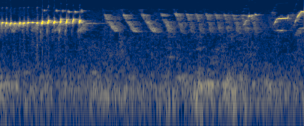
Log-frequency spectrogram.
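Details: Canary singing as a lure to prompt lazy canaries into song: a bright rising whistled trill of quick repeated notes, then a softer series of descending slurred notes and a brief chirping finish.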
